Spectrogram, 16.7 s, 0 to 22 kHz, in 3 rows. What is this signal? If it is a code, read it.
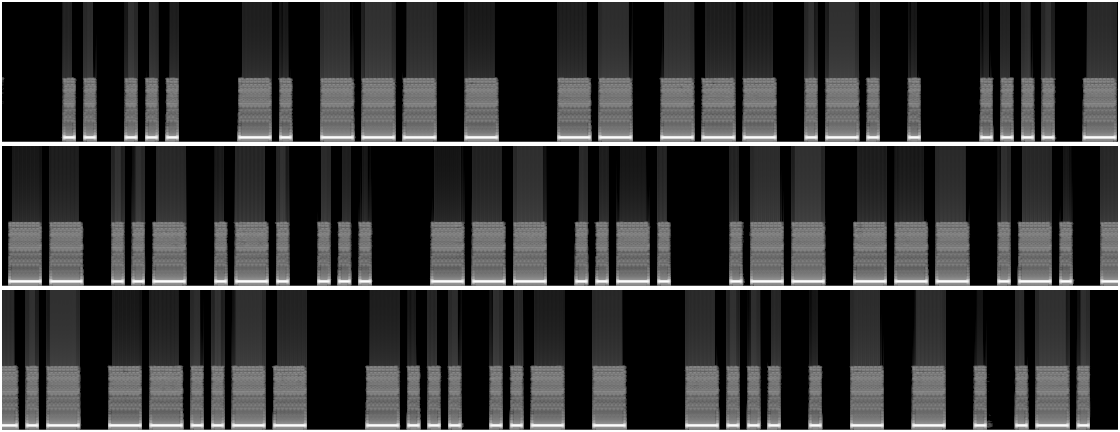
Morse code, heard as a keyed tone, about 23 wpm, 800 Hz. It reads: IS NOT MORE HOURS OF WORK, BUT BETTER
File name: morse mp3 / ANGLAIS texte clair 1 vitesse 22 mots minute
